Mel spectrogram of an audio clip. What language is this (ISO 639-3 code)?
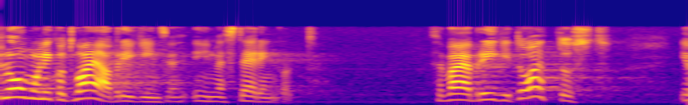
est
